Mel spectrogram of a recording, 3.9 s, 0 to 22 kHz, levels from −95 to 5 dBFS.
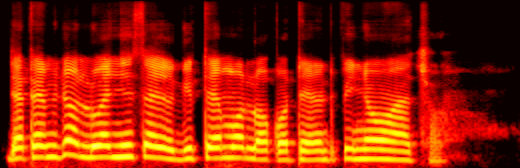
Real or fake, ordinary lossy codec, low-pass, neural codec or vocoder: fake; none; none; codec, 44.1 kHz, 7.8 kbps, DAC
